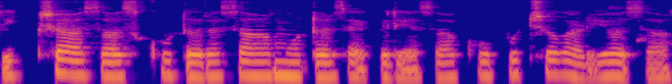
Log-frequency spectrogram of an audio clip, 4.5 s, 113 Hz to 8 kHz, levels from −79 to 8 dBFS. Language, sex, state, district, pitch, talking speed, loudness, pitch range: Konkani, female, Goa, North and South Goa, 170 Hz, 135 wpm, -22 LUFS, 165-180 Hz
